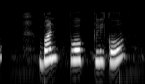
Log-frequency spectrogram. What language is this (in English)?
Nepali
